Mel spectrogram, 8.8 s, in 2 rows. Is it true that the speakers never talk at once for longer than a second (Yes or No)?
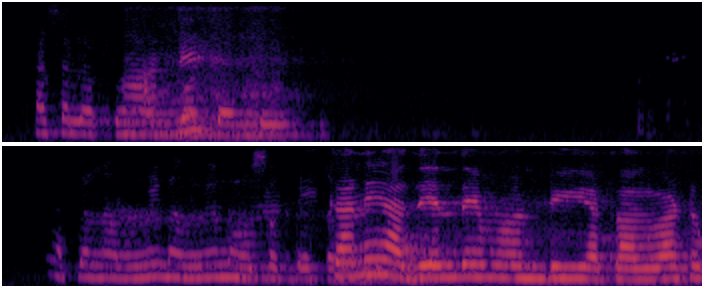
No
